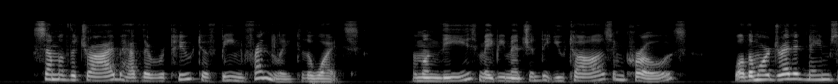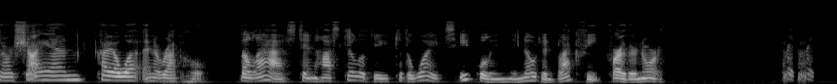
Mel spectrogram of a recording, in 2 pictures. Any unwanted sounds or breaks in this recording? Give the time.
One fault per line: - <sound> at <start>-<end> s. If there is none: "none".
- laugh at 16.2-16.5 s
